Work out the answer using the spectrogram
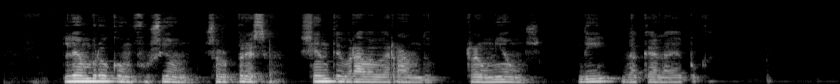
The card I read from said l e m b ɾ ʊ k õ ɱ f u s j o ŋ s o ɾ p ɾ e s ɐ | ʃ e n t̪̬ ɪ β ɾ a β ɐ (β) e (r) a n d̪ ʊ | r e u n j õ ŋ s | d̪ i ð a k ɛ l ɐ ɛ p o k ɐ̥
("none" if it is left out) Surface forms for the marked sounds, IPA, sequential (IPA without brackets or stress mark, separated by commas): β, r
